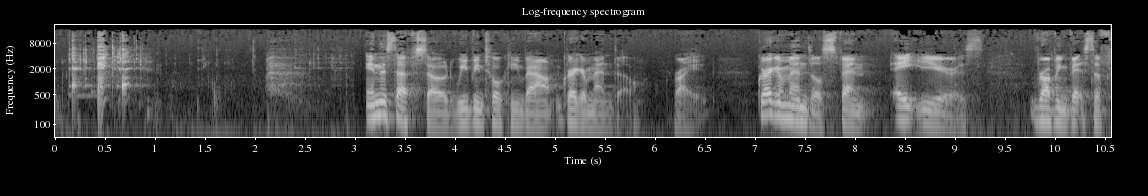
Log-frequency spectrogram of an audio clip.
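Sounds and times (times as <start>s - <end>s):
glasses clinking in a toast: 0.0s - 3.1s
soft rustling clattering burst: 0.0s - 3.1s
speech: 3.1s - 10.5s.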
